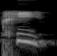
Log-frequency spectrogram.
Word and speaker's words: prix: فبالنسبة le prix كنكتبوها بإكس في آخر الكلمة ولكن ما كنطقوهاش كنقولوا le prix.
